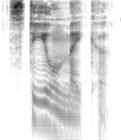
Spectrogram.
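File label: "steelmaker", British English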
